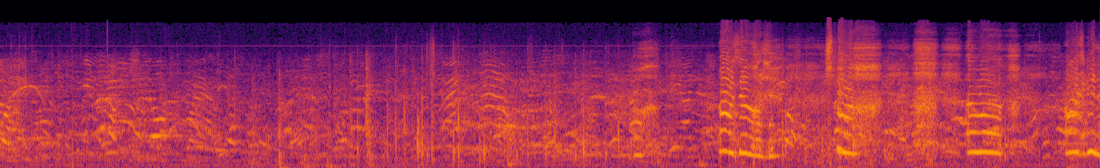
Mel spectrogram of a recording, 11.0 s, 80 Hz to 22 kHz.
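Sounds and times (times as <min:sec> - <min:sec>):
voices calling and talking: 0:00.0 - 0:11.0.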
